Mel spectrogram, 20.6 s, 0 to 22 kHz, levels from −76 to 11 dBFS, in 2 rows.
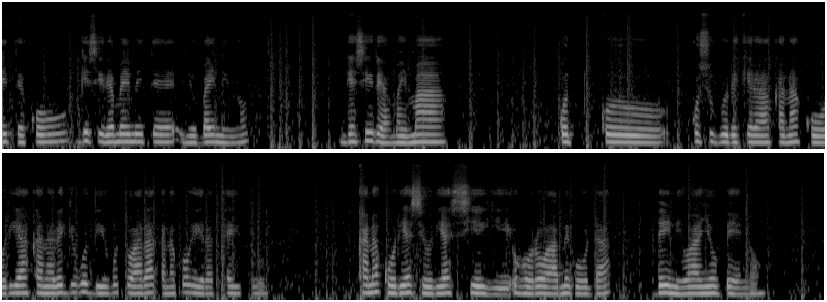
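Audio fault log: Throughout: overdone noise removal. The noise reduction was pushed too hard, so bands near the noise estimate are cut right down, taking quiet parts of the speech with them. The gaps drop to near silence with twinkling specks. A spectrogram shows scattered isolated dots in the gaps and patchy, hollowed-out harmonics.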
